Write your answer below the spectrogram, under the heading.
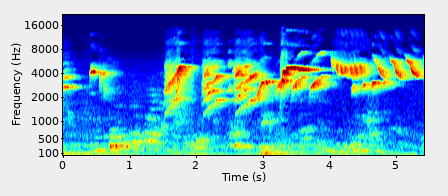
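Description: A goldfinch sings a fast, tinkling run of twittering notes and buzzy trills, climbing high and bright toward the end.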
